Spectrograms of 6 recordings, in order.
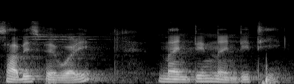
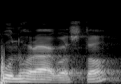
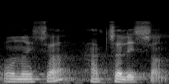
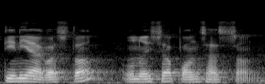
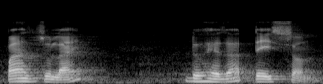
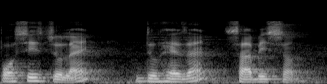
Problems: background sounds at intervals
